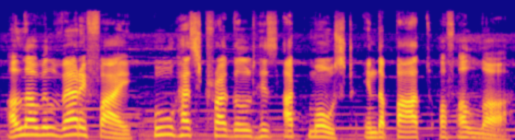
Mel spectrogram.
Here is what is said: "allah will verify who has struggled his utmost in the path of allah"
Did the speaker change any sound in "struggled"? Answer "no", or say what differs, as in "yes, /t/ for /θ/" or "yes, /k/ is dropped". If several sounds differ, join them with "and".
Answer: no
